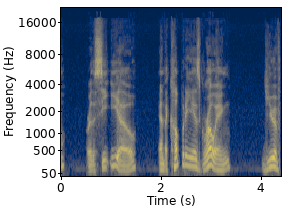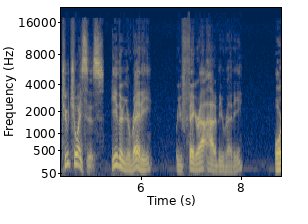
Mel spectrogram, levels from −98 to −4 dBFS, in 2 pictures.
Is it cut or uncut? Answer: cut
